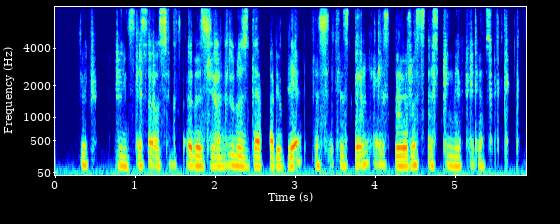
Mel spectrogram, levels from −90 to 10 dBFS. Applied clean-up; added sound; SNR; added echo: neural diffusion model UNIVERSE++.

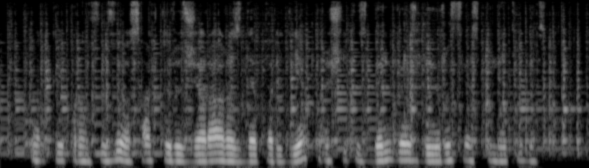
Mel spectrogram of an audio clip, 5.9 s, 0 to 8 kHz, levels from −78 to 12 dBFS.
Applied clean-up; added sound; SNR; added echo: none; Bowed string instrument; 13 dB; none.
